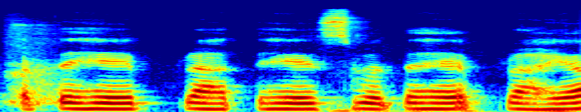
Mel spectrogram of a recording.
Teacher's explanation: जो विसर्ग है इसकी जो ध्वनि होती है वो ह के रूप में निकलती है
